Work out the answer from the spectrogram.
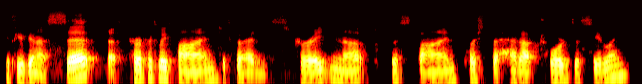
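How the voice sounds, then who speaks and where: Man leading a slow guided meditation, muffled recording. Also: medium pitch. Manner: unhurried, pausing between short phrases. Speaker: meditation teacher.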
